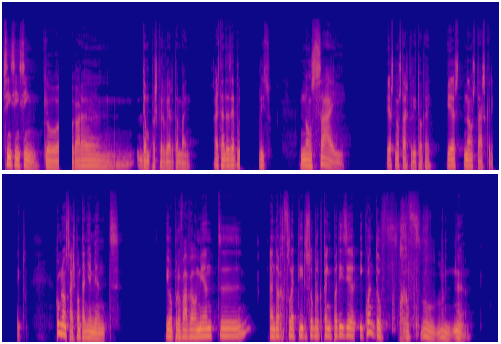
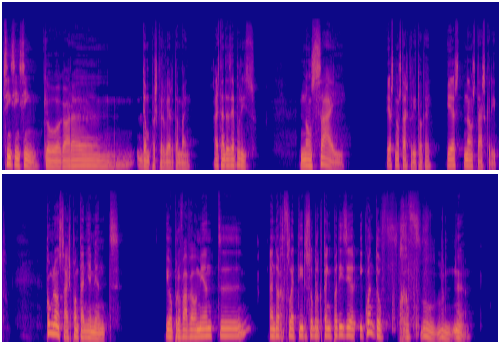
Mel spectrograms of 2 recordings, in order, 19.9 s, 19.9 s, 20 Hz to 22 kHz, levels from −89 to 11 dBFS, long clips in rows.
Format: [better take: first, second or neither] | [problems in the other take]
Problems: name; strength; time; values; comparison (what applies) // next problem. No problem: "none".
second | audio freezing; at 1 s, at 5 s and at 10 s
